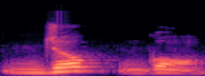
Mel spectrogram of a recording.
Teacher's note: দেখো জর সাথে যে অ আছে সেটি ও হয়ে গেছে নিয়মের কারণে। কোন নিয়ম? অ এর পরে জ ইয় থাকার কারণে অটা ও তে রূপান্তরিত হয়েছে।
